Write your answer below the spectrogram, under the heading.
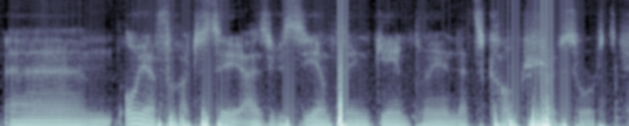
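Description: A man talking at a fairly quick pace, dry sound with no echo, over loud background noise. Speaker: gaming channel vlogger. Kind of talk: casual vlog chat. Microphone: webcam.

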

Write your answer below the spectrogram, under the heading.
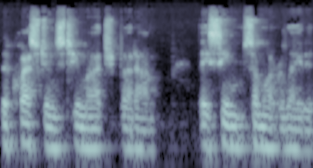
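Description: At a medium tempo, the speaker talks with a slight breathiness. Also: man. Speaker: university dean and moderator; moderator. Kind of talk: moderated discussion. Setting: video call. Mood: calm, courteous. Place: home room. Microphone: video call.

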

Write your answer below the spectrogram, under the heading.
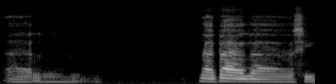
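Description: The sound is dry with no echo, over a quiet background. A man speaks with fairly even intonation. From Italy. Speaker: YouTuber. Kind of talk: casual vlog news commentary. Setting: inside a camper van. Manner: hesitant, filler-heavy. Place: home room. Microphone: webcam.

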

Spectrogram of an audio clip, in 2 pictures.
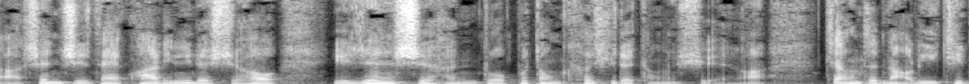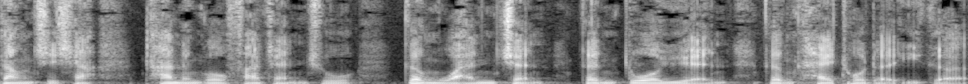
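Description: A man speaks at a moderate pace in a fairly low pitch, with ordinary pitch variation. His tone is dark and mellow, and the background is quiet. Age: 50s. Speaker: university art professor. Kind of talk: radio interview. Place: studio.

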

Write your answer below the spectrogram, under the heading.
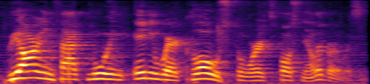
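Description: A man talks with a high pitch. Audible room echo surrounds his voice. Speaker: audience member asking questions; audience member. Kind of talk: Q&A questions. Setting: stage with audience. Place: hall. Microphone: handheld.

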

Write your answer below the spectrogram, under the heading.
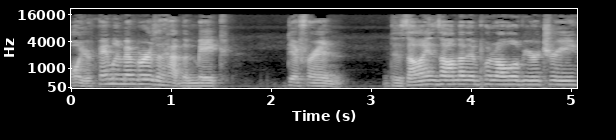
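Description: A woman talks at a moderate pace. Light noise can be heard in the background. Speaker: haul vlogger. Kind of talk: casual vlog chat. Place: home room.

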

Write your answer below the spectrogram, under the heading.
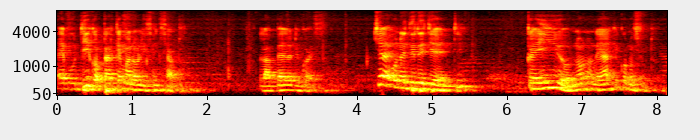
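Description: A man with a fairly high voice and long, frequent pauses, with audible room echo and light background noise. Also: ordinary pitch variation, moderate pace. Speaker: tenants' union delegate. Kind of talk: conference speech. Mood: indignant, earnest. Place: hall. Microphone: handheld.

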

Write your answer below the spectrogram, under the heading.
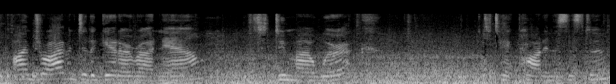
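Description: Loud background noise accompanies a woman speaking at a moderate pace, the sound dry with no echo. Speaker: vlogger. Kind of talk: motivational vlog talk. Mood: calm, earnest, uplifting. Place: car. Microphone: phone near.

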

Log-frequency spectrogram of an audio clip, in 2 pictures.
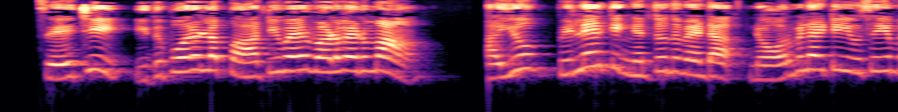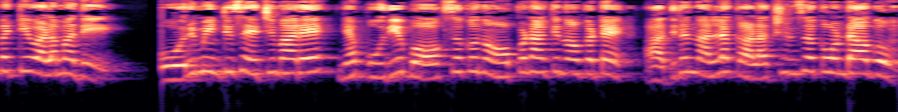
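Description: In a cartoonish character voice, the speech runs at a very fast pace with a sing-song lilt. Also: woman, extremely high pitch for a woman. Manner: repetitive sing-song hawking.

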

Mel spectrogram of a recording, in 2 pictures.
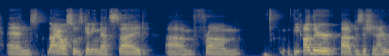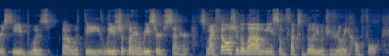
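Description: A man with a fairly high pitch and an American accent, bright and sharp in tone, fairly even in intonation, at a fairly quick pace. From Long Island, New York. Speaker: doctoral student. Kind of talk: panel talk.

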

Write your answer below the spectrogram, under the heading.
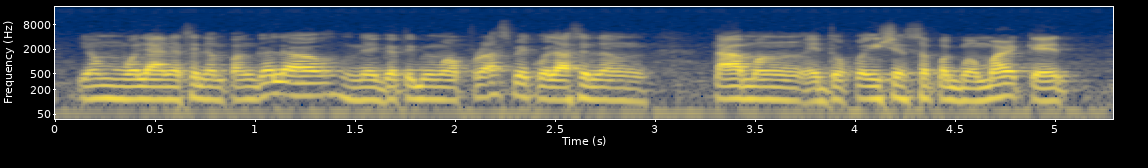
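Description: Very fast speech comes from a man with a medium pitch. His intonation is monotone and flat, and there is noticeable background noise. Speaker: network marketing coach. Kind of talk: tutorial. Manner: halting.

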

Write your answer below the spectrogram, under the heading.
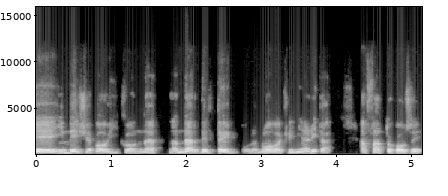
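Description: Against a quiet background, a man speaks at a high pitch. His intonation is lively. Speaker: commentator, former law enforcement; panelist. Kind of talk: panel discussion. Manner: formal. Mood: earnest, indignant. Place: home room. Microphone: video call.

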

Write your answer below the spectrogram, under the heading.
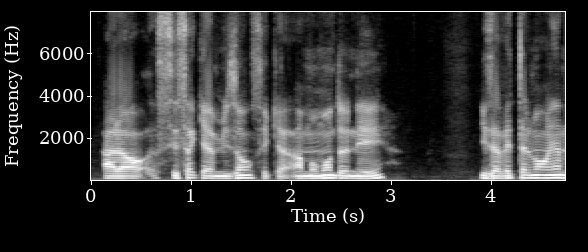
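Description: A man talks at a moderate pace with fairly even intonation, and the sound is dry with no echo. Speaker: gamer. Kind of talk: casual chat. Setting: video call. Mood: relaxed, amused. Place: home room. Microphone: headset.

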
